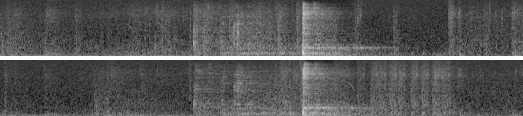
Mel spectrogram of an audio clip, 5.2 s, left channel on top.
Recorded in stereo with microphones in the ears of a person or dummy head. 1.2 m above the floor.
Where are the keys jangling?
50° left (ahead or behind), 2 m; by 3.4 s 25° left (ahead or behind), 1.6 m.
